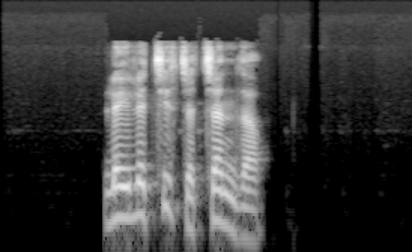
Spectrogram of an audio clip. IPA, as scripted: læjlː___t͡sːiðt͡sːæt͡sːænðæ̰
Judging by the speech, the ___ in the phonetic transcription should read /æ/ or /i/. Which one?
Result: æ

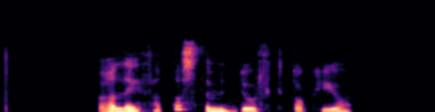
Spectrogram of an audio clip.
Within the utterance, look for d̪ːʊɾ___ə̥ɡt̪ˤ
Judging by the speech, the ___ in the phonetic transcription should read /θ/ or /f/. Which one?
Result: θ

